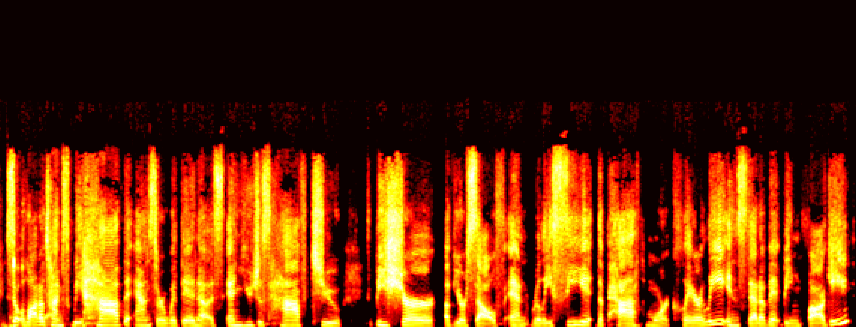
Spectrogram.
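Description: This life coach, a podcast guest born in China who grew up in Los Angeles, talks with upbeat, earnest motivation in a relaxed interview. Her lowish voice keeps a fairly even intonation and measured pace, with a fairly bright tone and no echo.

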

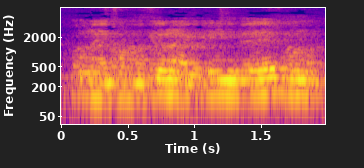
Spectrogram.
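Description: Fast-talking Spanish man, very echoey hall. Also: medium pitch, flat delivery. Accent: Spain. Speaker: expert panelist. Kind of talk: unscripted panel discussion. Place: conference stage, large indoor hall. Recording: very echoey hall, distant mic, crowd.

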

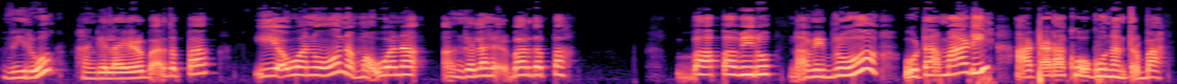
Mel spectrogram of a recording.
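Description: A woman's voice: extremely high pitch, moderate pace, fairly bright tone, no echo, studio quality. A woman voicing a scheming, two-faced stepmother in a cartoon, with a North Karnataka accent, sweet to the children and snarling behind their backs. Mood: coaxing. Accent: North Karnataka Kannada. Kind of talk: cartoon voice acting.

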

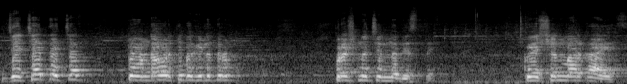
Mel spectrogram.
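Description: Male public speaker with a high voice, jokey and anecdotal, miked from a distance in an echoey hall. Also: normal speed. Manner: jokey, anecdotal, asks the audience direct questions. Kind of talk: humorous public talk. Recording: echoey hall, distant mic, faint noise.

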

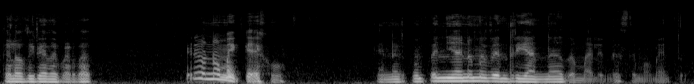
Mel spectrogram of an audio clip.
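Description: Man as gravelly, menacing Jeff the Killer. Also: medium pitch, sing-song, warm tone, no echo, heavily acted. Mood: scornful. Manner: taunting, condescending, drawn-out. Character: menacing, possessive young male serial killer lover. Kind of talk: ASMR roleplay.

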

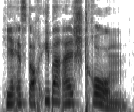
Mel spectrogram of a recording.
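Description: An impatient, brisk creature that slips into electrical sockets, voiced by a male audiobook reader. He raises his voice for it. The sound is close and dry. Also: sits high, very animated, fairly bright tone, no echo, pitched above the performer's own voice, exaggerated voice. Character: impatient being who travels through electric sockets.

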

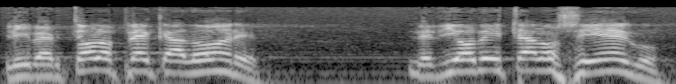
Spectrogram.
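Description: A male evangelist preaching a fervent revival sermon, with impassioned repeated cadences and bursts of shouted praise. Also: high voice, expressive, normal speed, slight background noise. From Puerto Rico.

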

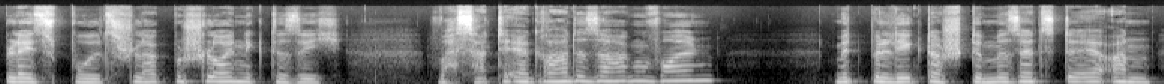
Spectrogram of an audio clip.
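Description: A woman narrating a romance story as an audiobook in a measured, intimate reading. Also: medium pitch, fairly even intonation, mellow.

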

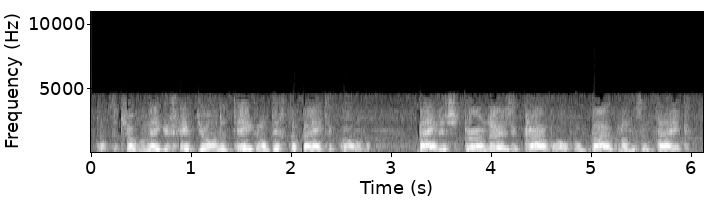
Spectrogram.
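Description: Brief: male reader of a crime story, steady narration, far from the mic with a light hiss. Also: medium pitch, brisk. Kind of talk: reading a crime novel aloud. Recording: tinny phone-like, distant, faint hiss.

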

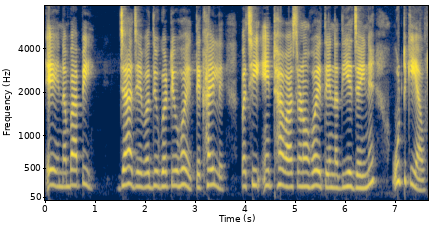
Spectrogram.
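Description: A woman's voice: a little high, steady tone, a little slow, clear, resonant tone, dull audio, natural voice. Woman voicing a scornful old mother-in-law. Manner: scolding, commanding.

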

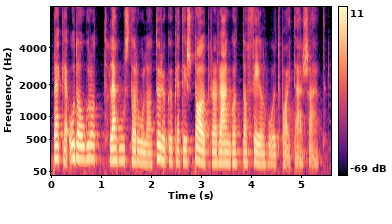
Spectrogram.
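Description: A woman narrating a folk tale in a lively, dramatic reading style. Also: sits low, faint music behind. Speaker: storyteller. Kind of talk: storybook narration.

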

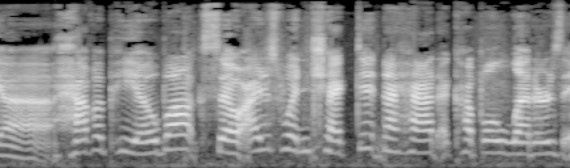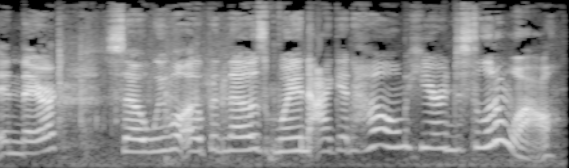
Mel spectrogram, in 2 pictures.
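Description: High-voiced chatty woman vlogger. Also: sharp tone. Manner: chatty, upbeat, baby-talks to her dogs. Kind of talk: casual vlog talk to camera. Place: home kitchen and car. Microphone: handheld camera at arm's length.

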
